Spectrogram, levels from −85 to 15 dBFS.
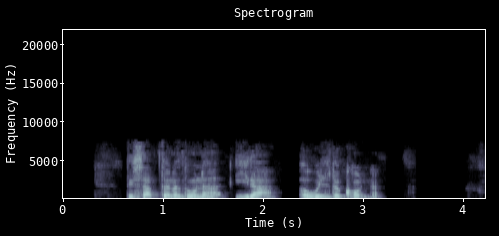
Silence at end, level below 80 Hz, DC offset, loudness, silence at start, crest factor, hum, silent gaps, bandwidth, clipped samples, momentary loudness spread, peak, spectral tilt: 1.05 s; -60 dBFS; under 0.1%; -19 LUFS; 0.65 s; 18 dB; none; 2.20-2.36 s; 7.6 kHz; under 0.1%; 11 LU; -2 dBFS; -6 dB/octave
